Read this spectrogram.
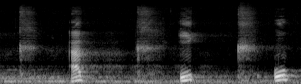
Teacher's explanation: Kaf cara bacanya ketika dia sukun tertahan dulu suaranya dan mengalir anginnya. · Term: Kaf yang sukun, kaf yang sukun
